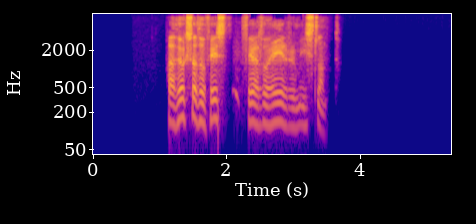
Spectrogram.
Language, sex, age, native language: Icelandic, male, 60-69, Icelandic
